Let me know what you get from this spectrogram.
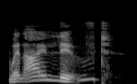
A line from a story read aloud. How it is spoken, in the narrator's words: she said stiffly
